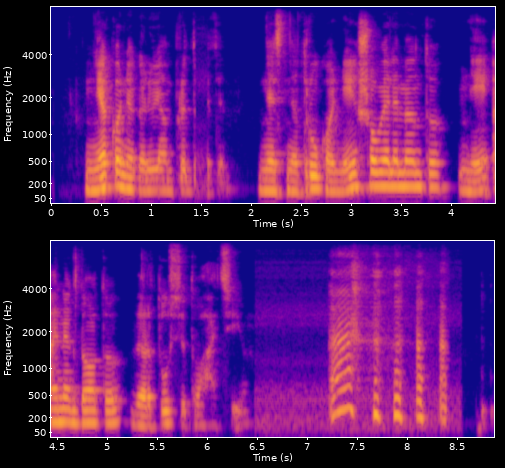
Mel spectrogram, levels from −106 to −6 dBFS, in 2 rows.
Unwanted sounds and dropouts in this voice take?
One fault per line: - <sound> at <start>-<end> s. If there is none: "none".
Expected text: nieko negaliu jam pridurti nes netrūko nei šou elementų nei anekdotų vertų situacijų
- dropout at 1.4-1.6 s
- laugh at 7.2-8.4 s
